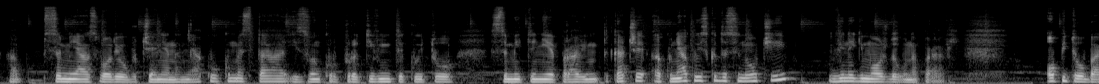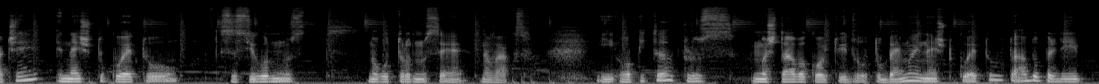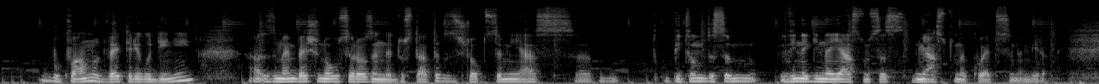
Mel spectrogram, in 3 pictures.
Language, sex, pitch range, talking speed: Bulgarian, male, 115-140 Hz, 135 wpm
